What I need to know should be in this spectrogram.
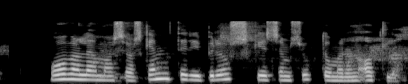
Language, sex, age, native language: Icelandic, male, 20-29, Icelandic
